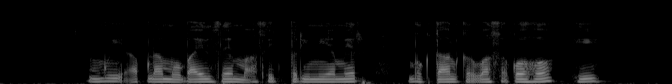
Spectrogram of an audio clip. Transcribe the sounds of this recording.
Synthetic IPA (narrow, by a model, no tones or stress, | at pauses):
mʊḭʔɐ̰pnamoːbaːɪlsemaːsɪkpɾiːmijəmɪɾ | bʱʊɡt̪aːnkə̰ɾwasə̰koɦo | hiː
